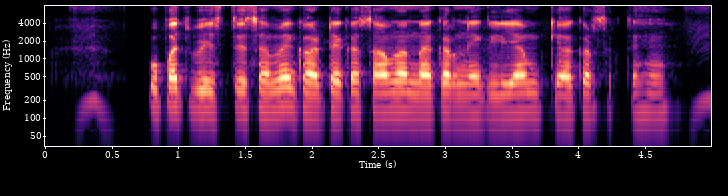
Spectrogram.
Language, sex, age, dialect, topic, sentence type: Hindi, male, 18-24, Marwari Dhudhari, agriculture, question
